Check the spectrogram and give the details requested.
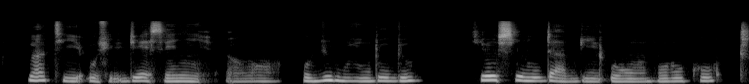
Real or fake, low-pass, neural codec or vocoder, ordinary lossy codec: fake; none; codec, 16 kHz, 1 kbps, FunCodec, trained on Chinese and English, 50 frames a second; none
